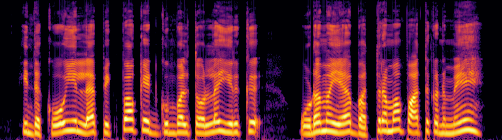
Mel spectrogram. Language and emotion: Tamil, fearful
